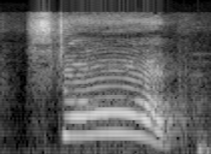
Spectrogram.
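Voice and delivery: very high, very loud Stop!; desperate yell. Acted. Big Anthony yells at the overflowing pot, desperate loud shout. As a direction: scream it at the runaway pot. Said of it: "yelled Big Anthony".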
